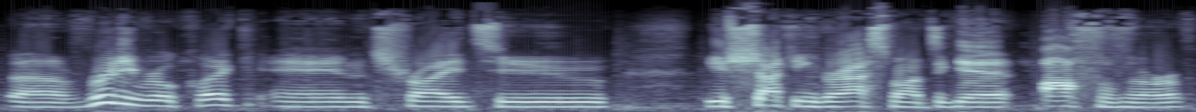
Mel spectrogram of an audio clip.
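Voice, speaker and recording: A man's voice: medium pitch, steady tone, slow, fairly bright tone, clear, resonant tone, faint music behind. A man playing a tabletop game, wry and sighing at his character's bad luck. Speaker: player.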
